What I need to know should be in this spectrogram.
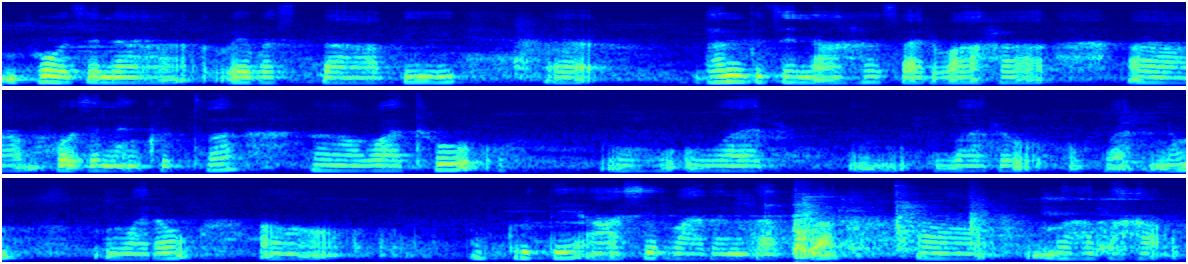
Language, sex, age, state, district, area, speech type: Sanskrit, female, 60+, Telangana, Peddapalli, urban, spontaneous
